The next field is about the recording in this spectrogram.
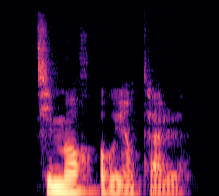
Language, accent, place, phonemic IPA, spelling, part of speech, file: French, France, Paris, /ti.mɔ.ʁ‿ɔ.ʁjɑ̃.tal/, Timor oriental, proper noun, LL-Q150 (fra)-Timor oriental.wav
- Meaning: East Timor (a country in Southeast Asia occupying half the island of Timor)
